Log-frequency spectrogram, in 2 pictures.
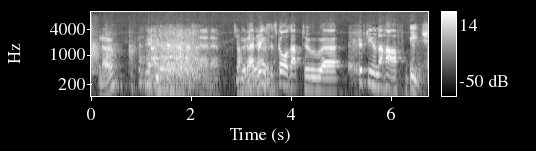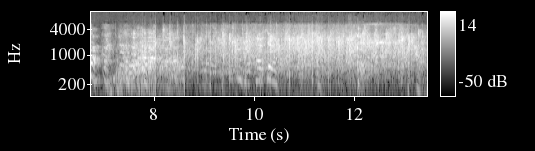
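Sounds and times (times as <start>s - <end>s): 
speech: 0.2s - 8.0s, 10.1s - 10.8s
laughter: 0.8s - 3.6s, 7.0s - 13.4s
audience clapping: 7.6s - 13.4s.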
